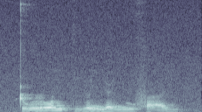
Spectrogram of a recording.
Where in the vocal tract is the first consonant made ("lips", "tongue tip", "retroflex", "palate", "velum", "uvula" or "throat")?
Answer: retroflex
